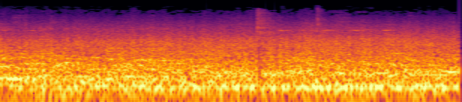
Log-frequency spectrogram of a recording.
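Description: Steady road and engine noise of a moving vehicle, heard from inside it.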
